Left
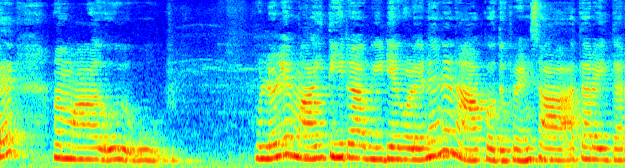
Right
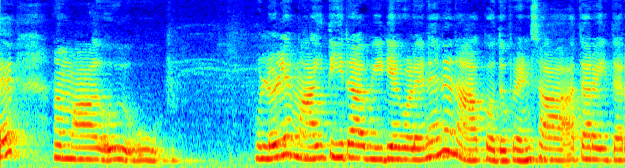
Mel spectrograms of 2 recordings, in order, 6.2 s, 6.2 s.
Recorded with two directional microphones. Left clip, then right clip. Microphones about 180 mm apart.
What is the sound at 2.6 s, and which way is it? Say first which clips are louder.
A woman's voice: right 3 dB; 20° right (ahead or behind).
